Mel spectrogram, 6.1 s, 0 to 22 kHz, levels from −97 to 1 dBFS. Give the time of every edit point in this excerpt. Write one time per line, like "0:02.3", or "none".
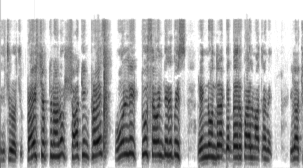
none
